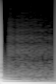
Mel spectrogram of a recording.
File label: Kick, techno drum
